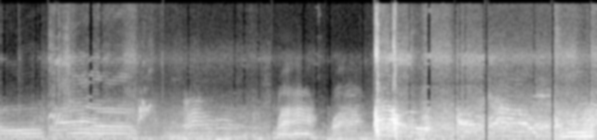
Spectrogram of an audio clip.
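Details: Pet cat giving several wavering, bending meows, some with a quavering pitch, followed by a burst of noisier background sound as the meows continue more faintly.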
